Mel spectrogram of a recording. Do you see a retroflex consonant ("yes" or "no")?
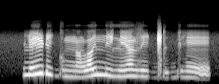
yes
